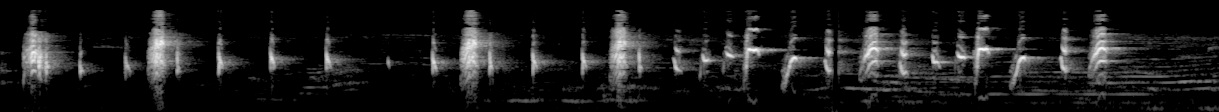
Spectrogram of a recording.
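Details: Loud, vigorous long-tailed shrike song used for training birds: a series of harsh chattering notes that speeds into a varied run of chirps and clear falling whistles.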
